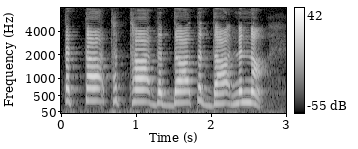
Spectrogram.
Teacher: ਦੇਖੋ ਤੁਸੀਂ ਸਾਰਿਆਂ ਨੇ ਜਦੋਂ ਬੋਲਿਆ ਤਾਂ ਤੁਹਾਡੇ ਦੰਦ ਦੇ ਨਾਲ ਥੋੜੀ ਬਹੁਤ ਜੀਭ ਜ਼ਰੂਰ ਟੱਚ ਹੋਈ ਹੈ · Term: ਦੰਤੀ ਵਿਅੰਜਨ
